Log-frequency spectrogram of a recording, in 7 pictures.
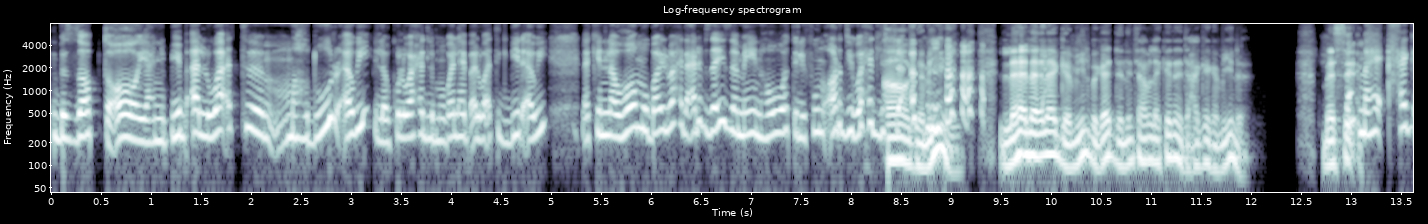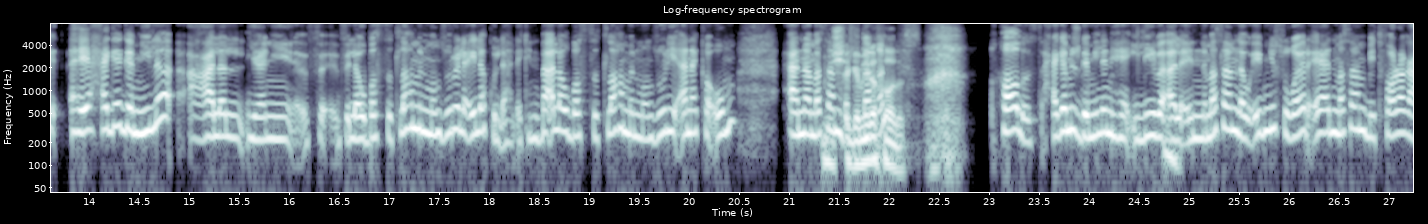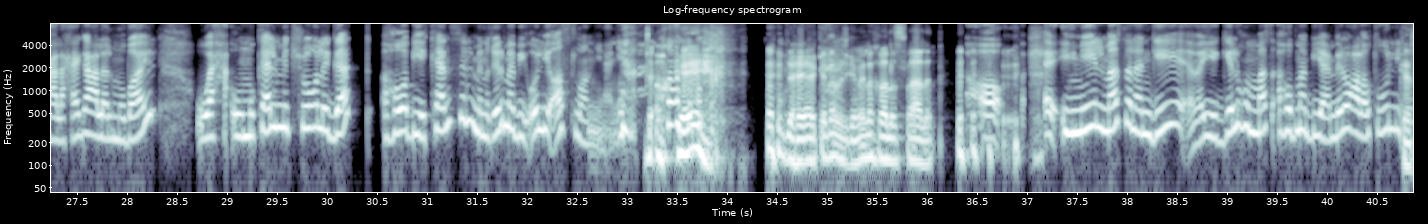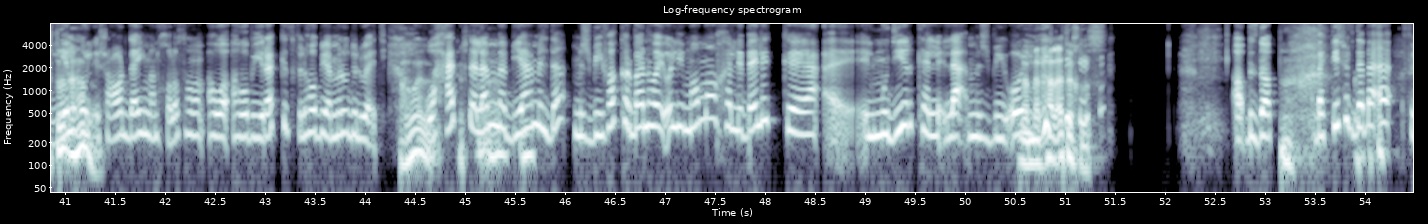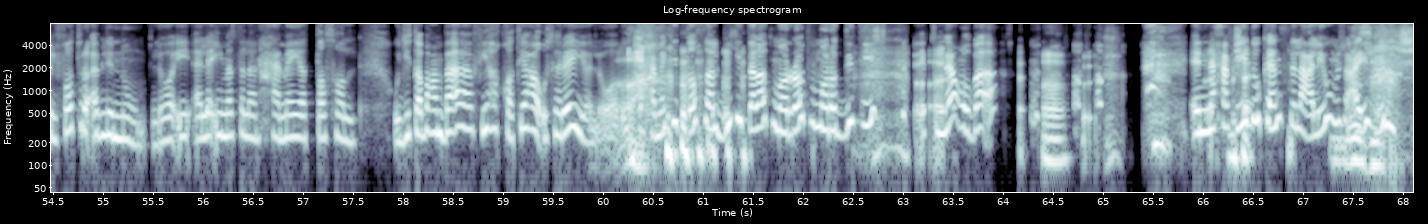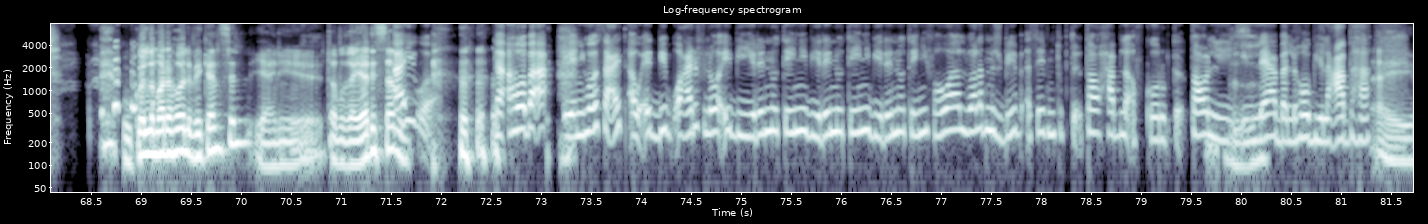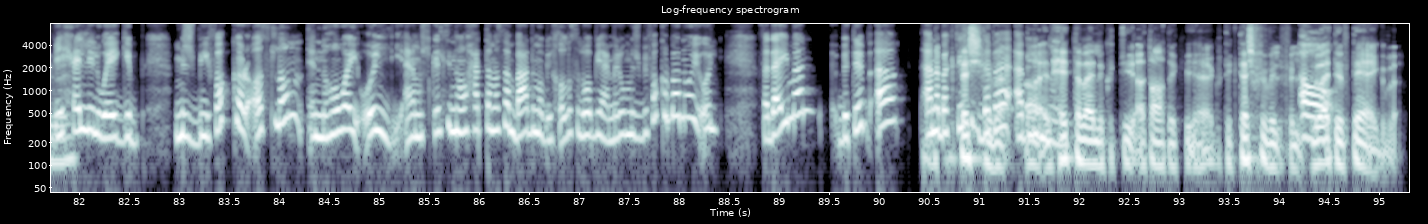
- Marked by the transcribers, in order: laughing while speaking: "كُلّها"; laugh; chuckle; in English: "بيكنسل"; tapping; chuckle; giggle; laugh; in English: "إيميل"; laugh; chuckle; laughing while speaking: "آه"; giggle; other background noise; other noise; chuckle; giggle; in English: "كنسل"; in English: "بيكنسل؟"; laughing while speaking: "ير"; giggle; laugh; unintelligible speech
- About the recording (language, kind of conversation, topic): Arabic, podcast, إزاي نقلّل وقت الشاشات قبل النوم بشكل عملي؟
